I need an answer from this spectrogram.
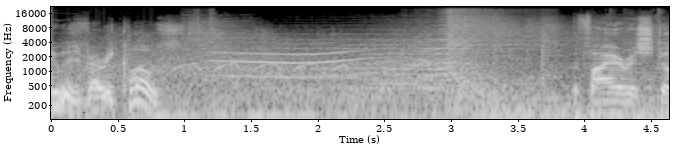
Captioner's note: sirens wailing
